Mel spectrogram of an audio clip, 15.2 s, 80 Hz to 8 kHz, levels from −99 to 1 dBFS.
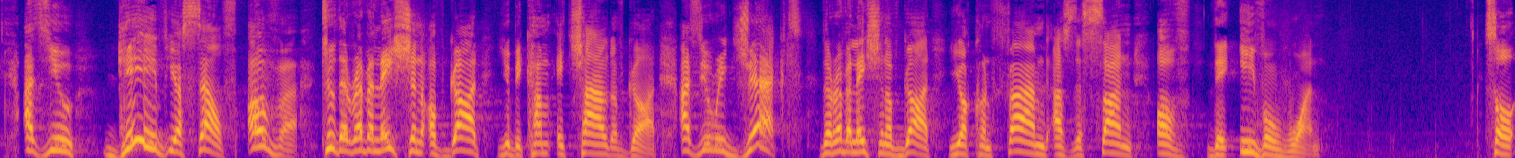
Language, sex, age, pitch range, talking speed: English, male, 50-69, 165-220 Hz, 135 wpm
